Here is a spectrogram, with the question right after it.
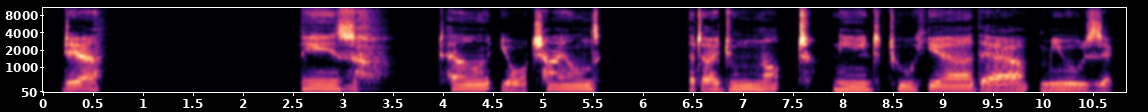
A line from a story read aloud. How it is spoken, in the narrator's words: your grandfather sigh, just say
